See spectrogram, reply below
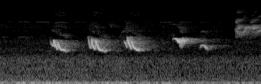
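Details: At Olympic Park, a grey-backed thrush repeats a loud, slurred descending whistle four times. A short high, squeaky note follows.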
